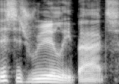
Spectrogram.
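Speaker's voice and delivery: sad tune, pitch sinking steadily to bad. Example line expressing sadness, pitch gradually lowering toward bad. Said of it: "You lower your pitch here to show and express sadness".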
